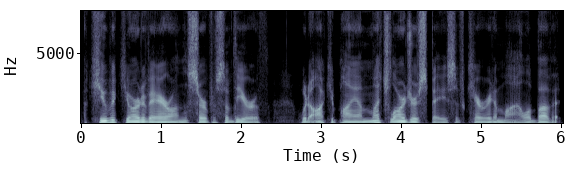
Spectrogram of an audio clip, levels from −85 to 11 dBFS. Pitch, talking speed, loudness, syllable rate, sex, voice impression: 100 Hz, 230 wpm, -17 LUFS, 5.9 syllables/s, male, masculine, middle-aged, relaxed, weak, slightly dark, slightly halting, calm, kind, modest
